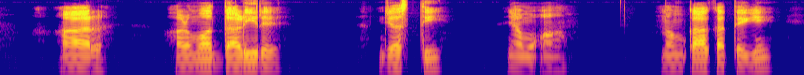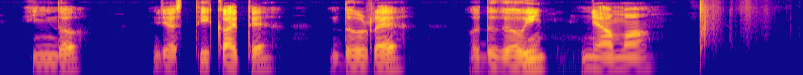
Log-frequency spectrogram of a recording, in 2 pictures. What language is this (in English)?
Santali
